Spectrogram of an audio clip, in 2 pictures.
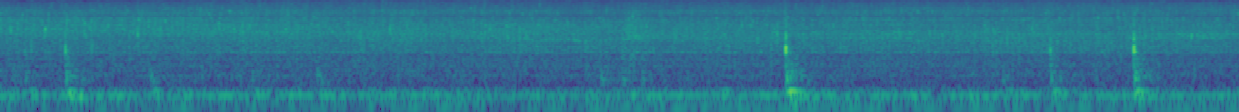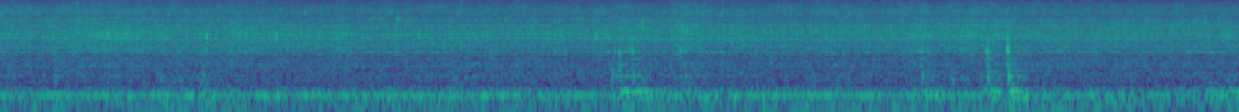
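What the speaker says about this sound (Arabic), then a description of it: "اهم حاجه ان احنا لازم نشوحهم كويس" Chicken with garlic and lemon sautéing in a pan, a steady soft sizzle and crackle running throughout, with occasional sharp clicks of a utensil against the pan.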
